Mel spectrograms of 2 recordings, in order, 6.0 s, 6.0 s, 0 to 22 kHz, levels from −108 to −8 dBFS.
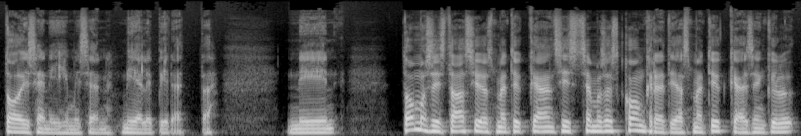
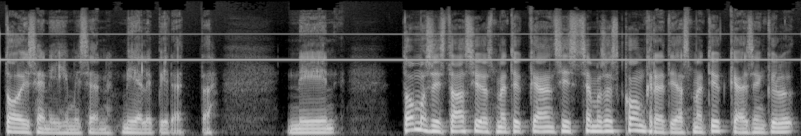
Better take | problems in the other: first | high-pitched whine; loud; throughout; 3.5 kHz, 7 dB below the speech

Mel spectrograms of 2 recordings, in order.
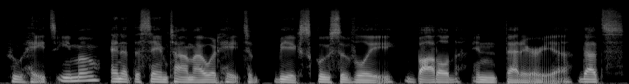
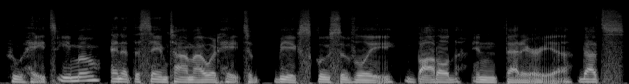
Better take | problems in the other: first | distortion; slight; 9 dB below the speech

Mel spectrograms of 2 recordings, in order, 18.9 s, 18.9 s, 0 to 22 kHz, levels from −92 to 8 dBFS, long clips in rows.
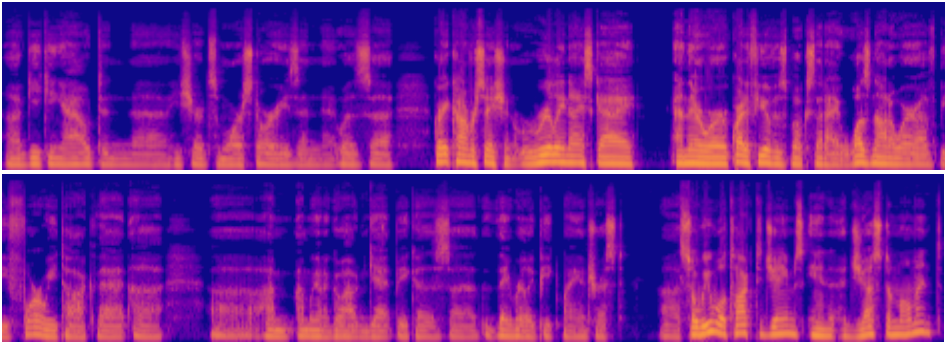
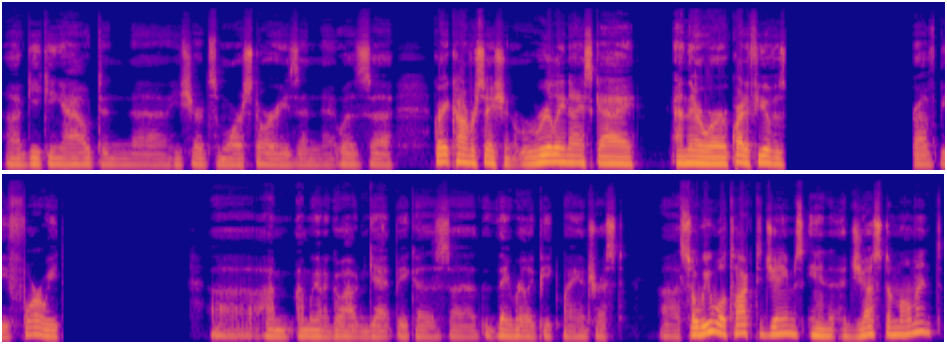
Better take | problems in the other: first | audio cutting out; at 8 s for 1.5 s and at 10 s for 1 s

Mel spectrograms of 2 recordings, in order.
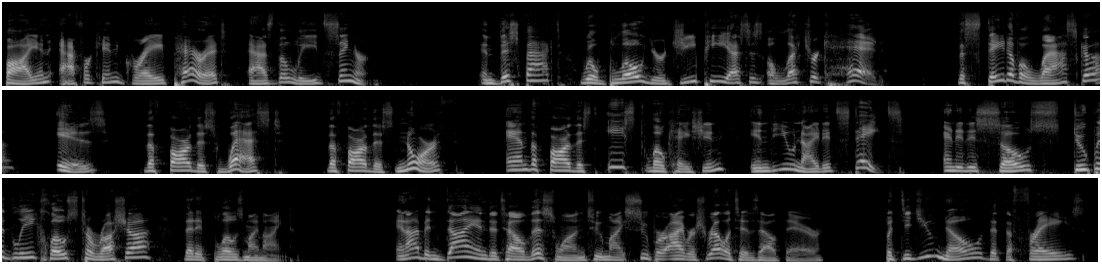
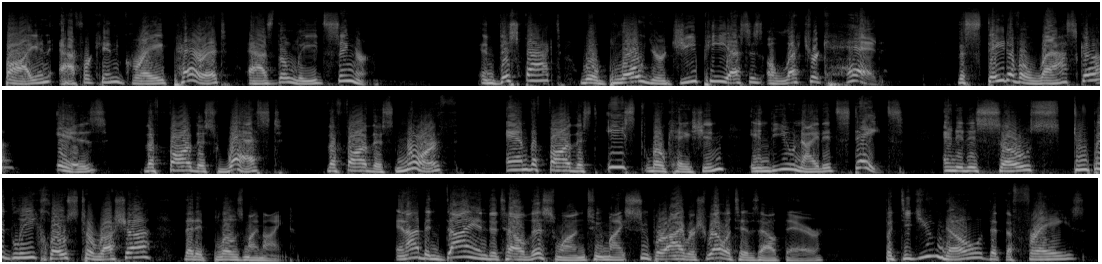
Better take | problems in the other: first | distortion; heavy; 15% of the sound clipped

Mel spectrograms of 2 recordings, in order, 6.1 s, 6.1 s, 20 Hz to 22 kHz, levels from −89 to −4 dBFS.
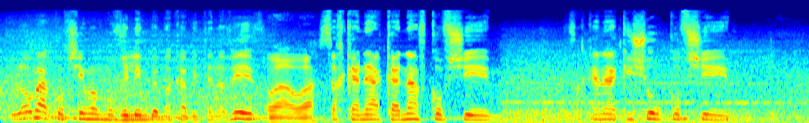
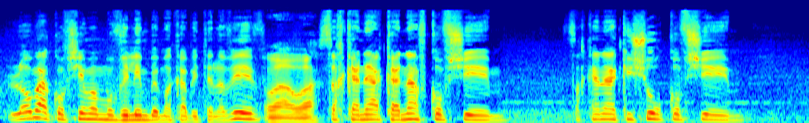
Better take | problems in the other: second | train or aircraft noise; loud; throughout; 10 dB below the speech; faint in the second

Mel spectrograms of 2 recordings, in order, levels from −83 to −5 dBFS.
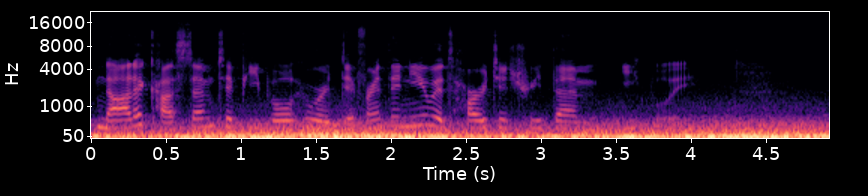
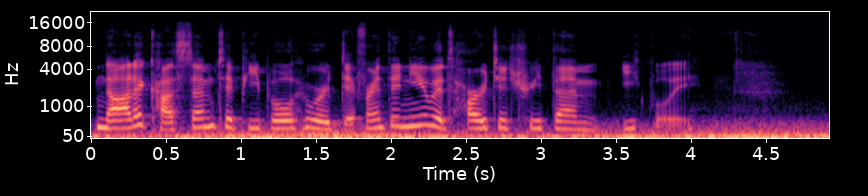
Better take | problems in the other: second | low rumble; loud; throughout; 5 dB below the speech; faint in the second

